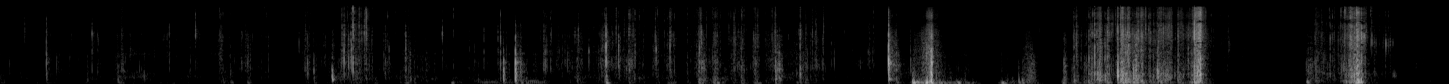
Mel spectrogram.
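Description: Plastic wrapping being torn and crinkled by hand: irregular crackling and tearing, with louder bursts in the second half.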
